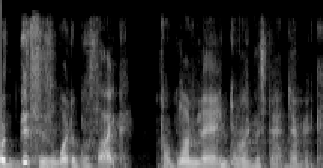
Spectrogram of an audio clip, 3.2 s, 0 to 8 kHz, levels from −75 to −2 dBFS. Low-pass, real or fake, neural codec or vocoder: 7.2 kHz; fake; autoencoder, 22.05 kHz, a latent of 192 numbers a frame, VITS, trained on one speaker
